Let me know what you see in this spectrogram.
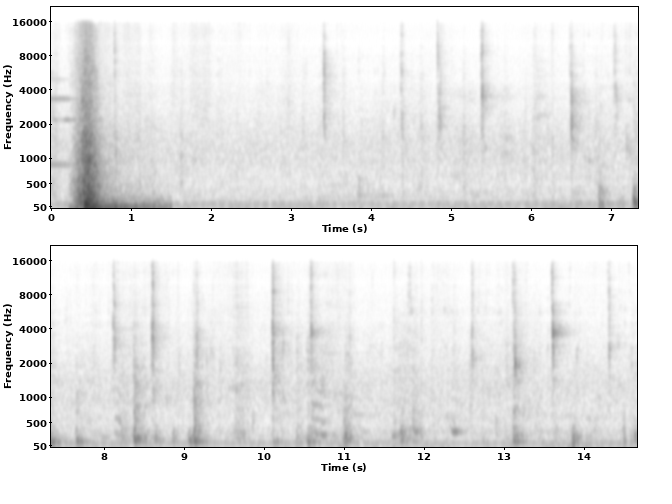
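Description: A man biting and chewing pieces of pineapple, with irregular wet smacks and crunches. A loud rushing burst fills the first second and a half.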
